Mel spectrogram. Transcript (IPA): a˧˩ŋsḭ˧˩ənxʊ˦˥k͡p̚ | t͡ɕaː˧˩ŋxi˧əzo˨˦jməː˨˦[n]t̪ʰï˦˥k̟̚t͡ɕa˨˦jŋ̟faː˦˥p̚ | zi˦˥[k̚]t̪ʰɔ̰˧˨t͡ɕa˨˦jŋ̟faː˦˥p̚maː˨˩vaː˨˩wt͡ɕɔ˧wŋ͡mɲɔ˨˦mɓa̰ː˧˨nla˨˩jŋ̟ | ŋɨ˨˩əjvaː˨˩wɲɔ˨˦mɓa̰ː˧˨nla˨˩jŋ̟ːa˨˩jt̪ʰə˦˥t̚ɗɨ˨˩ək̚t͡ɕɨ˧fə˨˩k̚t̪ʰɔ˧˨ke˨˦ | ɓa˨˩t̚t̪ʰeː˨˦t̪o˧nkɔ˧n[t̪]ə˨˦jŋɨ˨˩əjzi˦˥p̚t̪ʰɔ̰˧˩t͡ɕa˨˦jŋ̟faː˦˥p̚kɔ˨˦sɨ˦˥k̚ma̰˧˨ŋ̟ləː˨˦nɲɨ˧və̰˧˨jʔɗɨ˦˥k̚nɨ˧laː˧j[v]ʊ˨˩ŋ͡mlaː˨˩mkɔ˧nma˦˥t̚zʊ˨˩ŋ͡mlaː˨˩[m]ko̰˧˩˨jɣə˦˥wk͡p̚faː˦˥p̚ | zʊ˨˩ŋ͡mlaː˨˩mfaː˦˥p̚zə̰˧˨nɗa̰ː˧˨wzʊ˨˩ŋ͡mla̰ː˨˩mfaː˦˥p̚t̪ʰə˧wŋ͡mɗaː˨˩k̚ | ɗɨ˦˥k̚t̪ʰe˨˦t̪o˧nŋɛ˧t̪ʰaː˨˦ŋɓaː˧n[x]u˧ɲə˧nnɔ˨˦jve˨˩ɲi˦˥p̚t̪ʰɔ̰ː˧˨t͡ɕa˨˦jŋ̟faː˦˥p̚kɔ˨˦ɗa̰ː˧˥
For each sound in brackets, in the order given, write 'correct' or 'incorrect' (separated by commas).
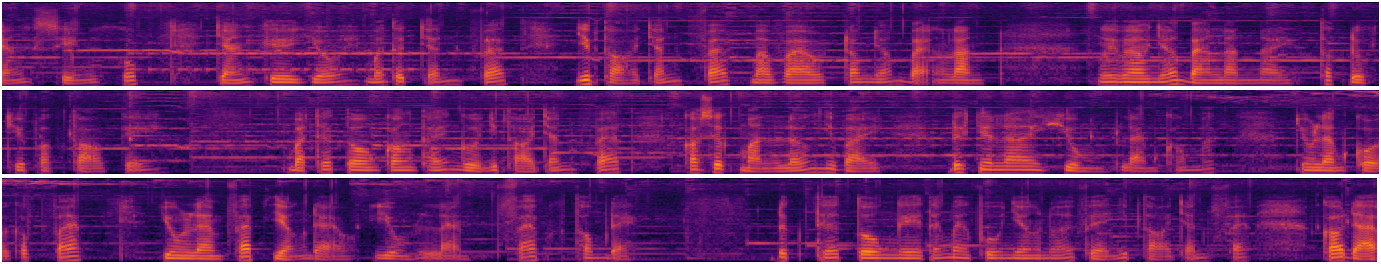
correct, incorrect, incorrect, incorrect, correct, incorrect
